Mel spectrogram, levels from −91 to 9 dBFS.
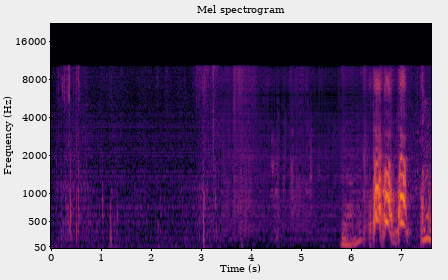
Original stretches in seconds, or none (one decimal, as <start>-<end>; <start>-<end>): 0.0-3.4; 7.1-7.6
